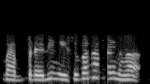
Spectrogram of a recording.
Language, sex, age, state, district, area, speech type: Bodo, female, 30-45, Assam, Udalguri, urban, conversation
